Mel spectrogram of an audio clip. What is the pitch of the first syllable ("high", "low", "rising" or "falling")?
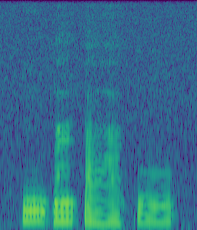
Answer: high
